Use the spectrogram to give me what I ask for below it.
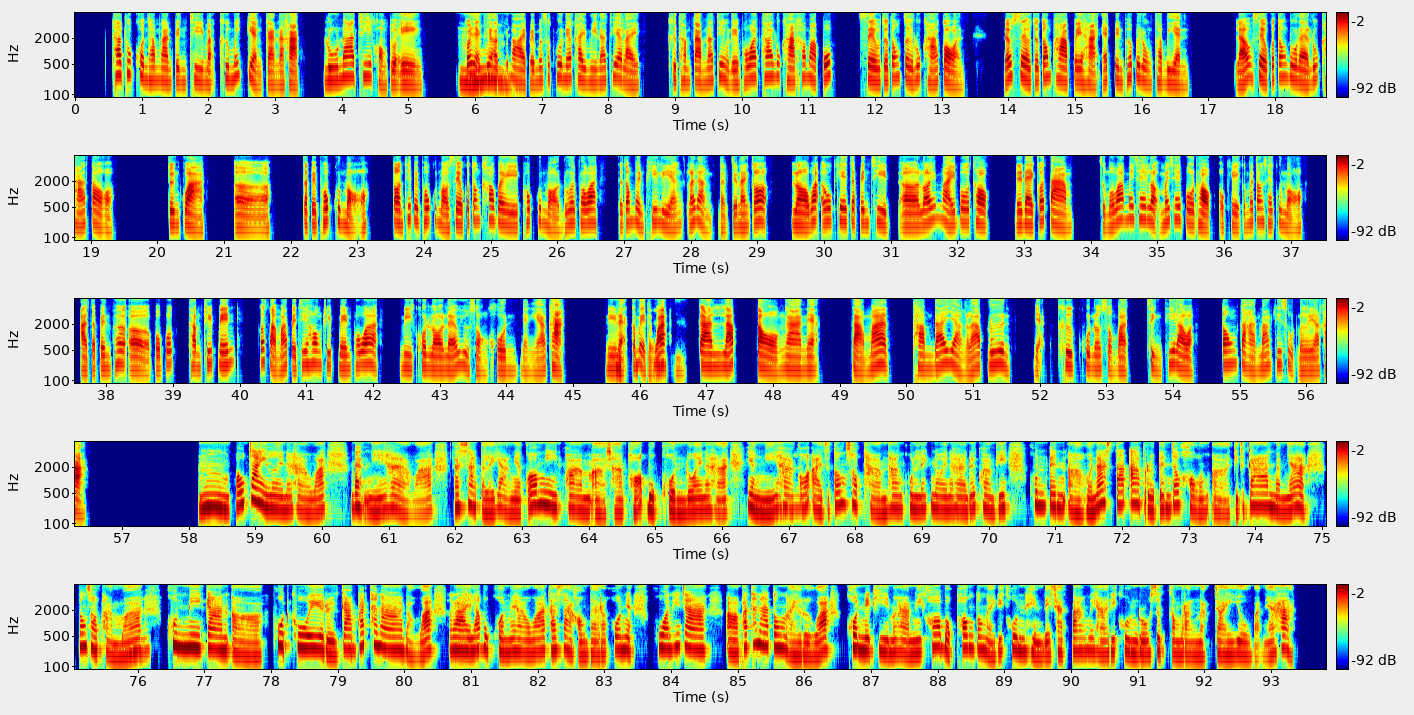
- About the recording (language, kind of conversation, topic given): Thai, advice, สร้างทีมที่เหมาะสมสำหรับสตาร์ทอัพได้อย่างไร?
- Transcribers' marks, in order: in English: "ทรีตเมนต์"; in English: "ทรีตเมนต์"; in English: "สตาร์ตอัป"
